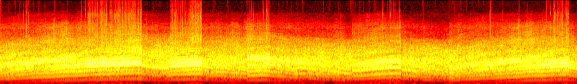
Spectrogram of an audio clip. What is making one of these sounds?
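A car engine revs up and down repeatedly.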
